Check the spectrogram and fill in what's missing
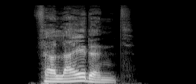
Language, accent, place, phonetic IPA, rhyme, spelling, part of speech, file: German, Germany, Berlin, [fɛɐ̯ˈlaɪ̯dn̩t], -aɪ̯dn̩t, verleidend, verb, De-verleidend.ogg
- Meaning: present participle of verleiden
